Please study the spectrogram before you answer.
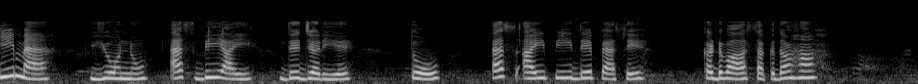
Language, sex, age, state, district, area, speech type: Punjabi, female, 18-30, Punjab, Hoshiarpur, urban, read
